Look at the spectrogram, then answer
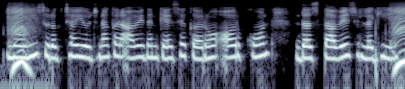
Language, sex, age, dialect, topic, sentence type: Chhattisgarhi, female, 18-24, Northern/Bhandar, banking, question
